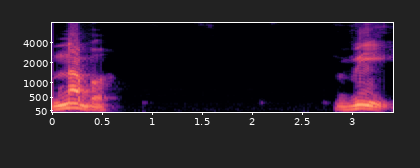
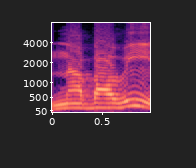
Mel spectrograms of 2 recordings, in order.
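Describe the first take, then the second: First: The word has two syllables, split after the b. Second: The word has three syllables, with a vowel after b. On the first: The speaker calls it right. "कैसे? इस तरह से" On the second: The speaker calls it wrong. "Urdu में नबावी नहीं"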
